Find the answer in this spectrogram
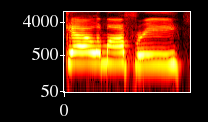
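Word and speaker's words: gallimaufry: hair let's never forget galimar free which i pronounced wrong until nobody james harder corrected me it's a noun that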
